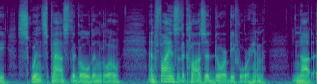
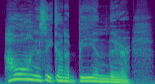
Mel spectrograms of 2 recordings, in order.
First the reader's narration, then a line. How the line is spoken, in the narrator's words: Tina says, her voice a smoke-thick rasp as she exhales in a thin gray cloud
